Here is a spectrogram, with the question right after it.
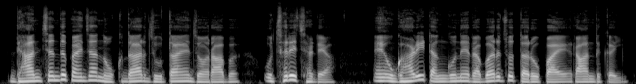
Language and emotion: Sindhi, neutral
